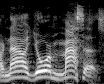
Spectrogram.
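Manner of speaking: put-on old-fashioned antebellum Southern accent. Voicing the state's words with plantation inflection: imitated old Southern accent. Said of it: "I said that attempting to use the inflection of the old slave plantations in the South".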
